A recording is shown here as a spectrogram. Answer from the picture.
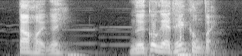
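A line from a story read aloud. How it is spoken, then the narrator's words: Slightly annoyed. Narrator (Vietnamese): Người kia hơi tức giận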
